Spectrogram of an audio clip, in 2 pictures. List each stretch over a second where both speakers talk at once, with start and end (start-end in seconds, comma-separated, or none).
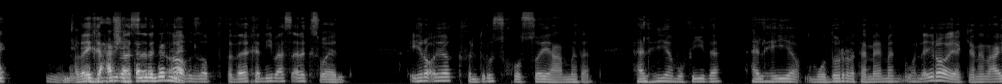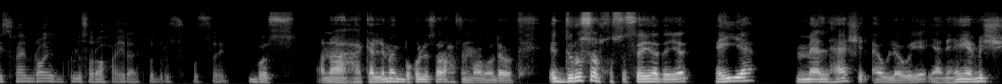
0.6-2.0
